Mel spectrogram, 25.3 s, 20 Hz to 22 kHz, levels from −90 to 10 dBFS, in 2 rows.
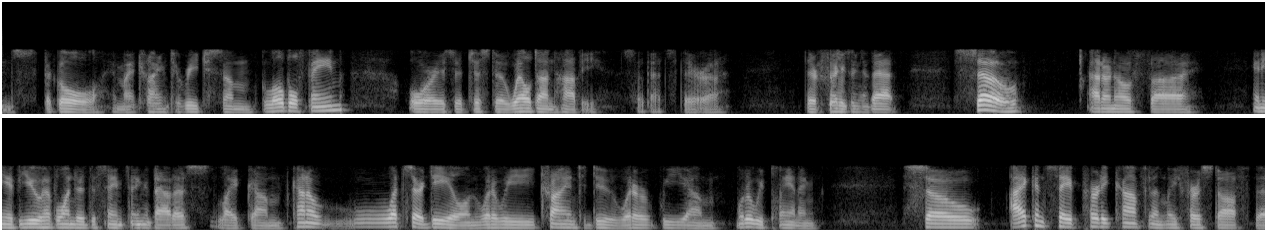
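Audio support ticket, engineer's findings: AMR narrowband mobile codec, throughout: buzzy, synthetic speech. Spectrogram shows a hard ceiling at 4 kHz and smeared harmonics. The sound fits low-rate AMR-NB, around 7.4 kbps.

AMR bit errors at 1.26–1.81 s (before "reach some global fame"), 8.14–8.71 s, 9.90–10.17 s, and 13.78–14.16 s (between "you have wondered the" and "us like um kind"). Hoarse, gargly bursts with pitch and level held. Corrupted bits misplace the excitation pulses. Spectrogram shows ragged, noisy harmonics. Waveform envelope is intact.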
